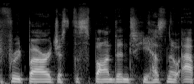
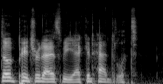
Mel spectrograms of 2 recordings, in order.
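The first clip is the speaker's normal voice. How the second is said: normal talking voice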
